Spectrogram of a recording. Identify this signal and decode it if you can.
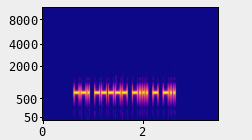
Morse code, heard as a keyed tone, about 36 wpm, 700 Hz. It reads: G0BTD
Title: DXCC-100 Call Signs - 5 Characters - 35wpm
